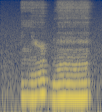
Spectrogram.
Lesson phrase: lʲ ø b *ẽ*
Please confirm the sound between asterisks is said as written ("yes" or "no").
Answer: yes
